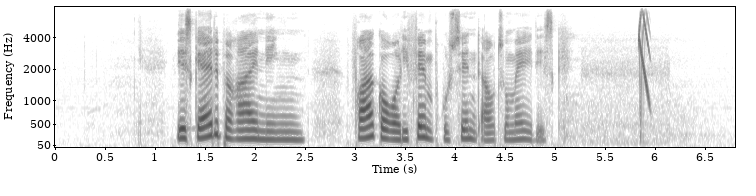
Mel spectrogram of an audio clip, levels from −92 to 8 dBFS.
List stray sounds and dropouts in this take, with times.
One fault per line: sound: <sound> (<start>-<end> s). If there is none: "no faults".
sound: chirp (5.8-6.0 s)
